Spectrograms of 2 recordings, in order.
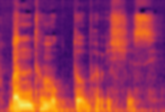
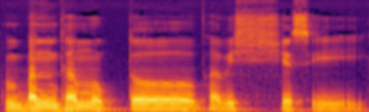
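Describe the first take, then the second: First: Said in the usual way. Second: Slow, drawn-out chanted line; chanted, intone బంధముక్తో భవిష్యసి as sacred verse; chanted verse ending; shloka chant. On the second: Acted.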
